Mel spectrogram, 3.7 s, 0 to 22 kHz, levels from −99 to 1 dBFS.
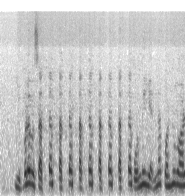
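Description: From the first moment, the speech carries noise suppressor artifacts. The suppressor pulls down the bands it judges to be steady noise, by about 18 dB, and does this frame by frame. The room noise, sitting about 15 dB below the speech, sinks in the pauses and swells back under the speech.

From 0.29 to 0.48 s there is speech cut by the noise suppressor. Here the suppressor mistook part of the speech for noise and turned it down with the background. The deepest drop is about 12 dB. Altogether about a tenth of a second is affected. Those sounds come out swallowed and faint.

From 1.05 to 2.63 s there is a stutter with silent gaps. A burst of about 268 ms plays, then about 128 ms of dead digital silence follows. The cycle repeats every 397 ms or so, four times over. It is steady and mechanical. The likely cause is a stalled player or stream replaying its last fragment at each retry and then running dry. 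Whatever should have played in that span is gone.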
